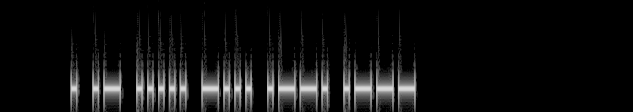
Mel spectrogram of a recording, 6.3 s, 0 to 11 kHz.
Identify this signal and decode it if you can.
Morse code, heard as a keyed tone, about 22 wpm, 700 Hz. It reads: EA5BPJ
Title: DXCC-100 Call Signs - 6 Characters - Repeated 3x - 22wpm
